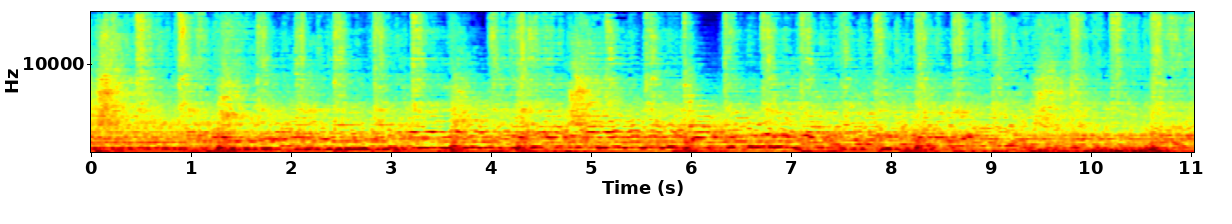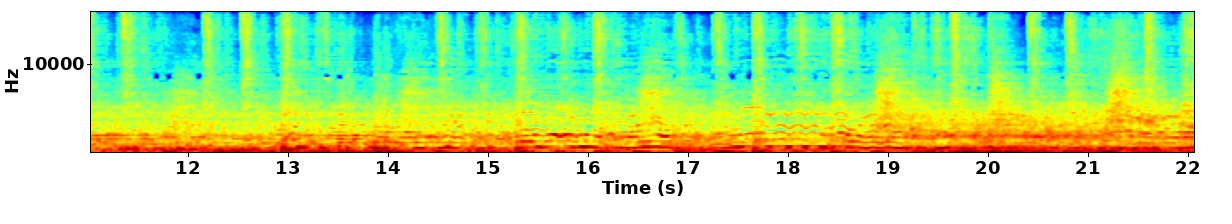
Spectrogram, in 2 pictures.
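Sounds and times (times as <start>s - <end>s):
guitar lead with wavering notes: 0.0s - 22.0s
live rock band playing: 0.0s - 22.0s.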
